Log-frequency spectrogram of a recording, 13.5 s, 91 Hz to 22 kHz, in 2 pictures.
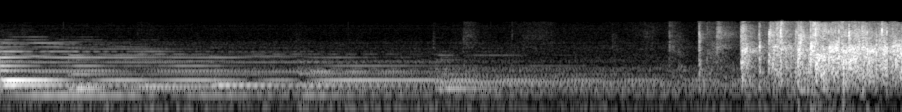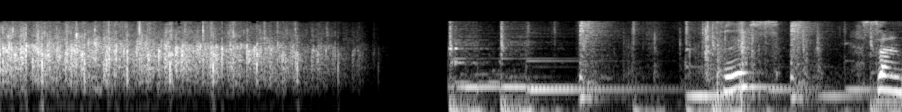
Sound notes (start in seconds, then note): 5.2 applause; 10.1 upbeat music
